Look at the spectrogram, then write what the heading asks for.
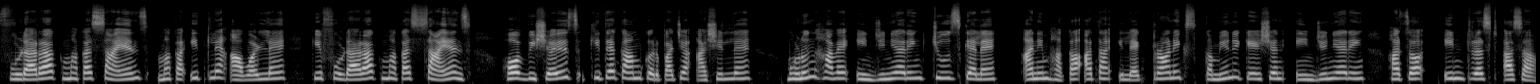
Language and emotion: Goan Konkani, neutral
